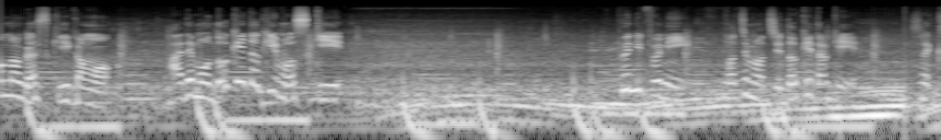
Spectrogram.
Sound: heartbeat

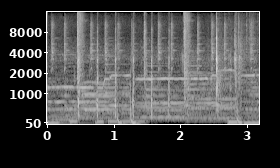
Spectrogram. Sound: board clapping

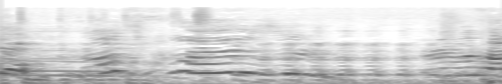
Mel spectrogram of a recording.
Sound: laugh

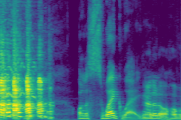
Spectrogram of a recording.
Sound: people laughing

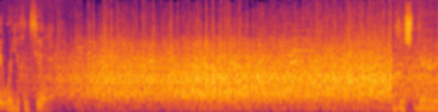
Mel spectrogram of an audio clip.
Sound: sound of blastoff

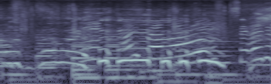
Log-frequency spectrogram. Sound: chuckling, cooing

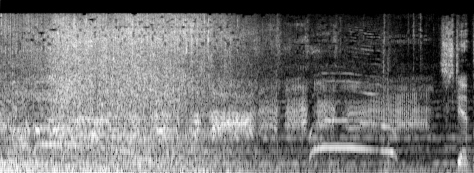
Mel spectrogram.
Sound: laughing

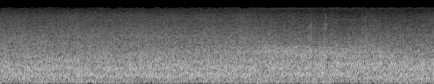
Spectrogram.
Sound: water rushing loudly

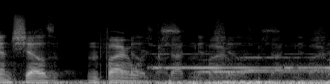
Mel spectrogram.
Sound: echoing

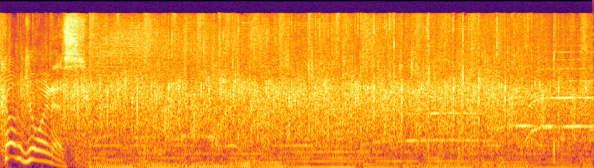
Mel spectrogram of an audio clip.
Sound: audience applauding and cheering

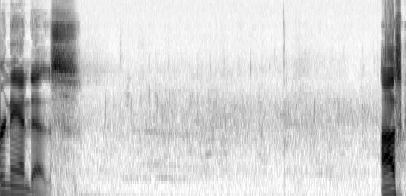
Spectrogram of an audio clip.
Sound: cheers and applause

